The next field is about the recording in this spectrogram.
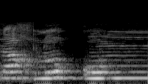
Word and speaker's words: نخلقكم: لا بصوا يا أخوات هنا القاف والكاف فيها إدغام. هتنطقيها قاف بس تمام؟ ألم نخلقكم من ماء مهين.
